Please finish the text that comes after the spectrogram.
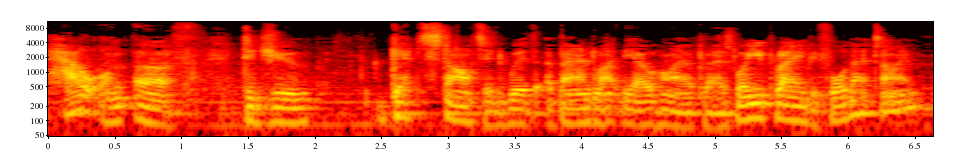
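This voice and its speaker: Deep-voiced chatty radio interviewer. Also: male voice, a little slow. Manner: chatty, jokey, enthusiastic. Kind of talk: casual interview chat. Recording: faint background noise.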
